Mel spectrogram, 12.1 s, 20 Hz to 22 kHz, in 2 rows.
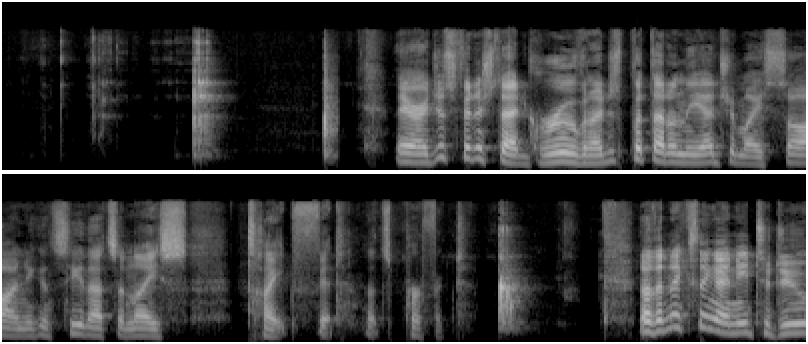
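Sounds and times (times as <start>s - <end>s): wooden block knocking on metal: 9.8s - 10.0s.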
